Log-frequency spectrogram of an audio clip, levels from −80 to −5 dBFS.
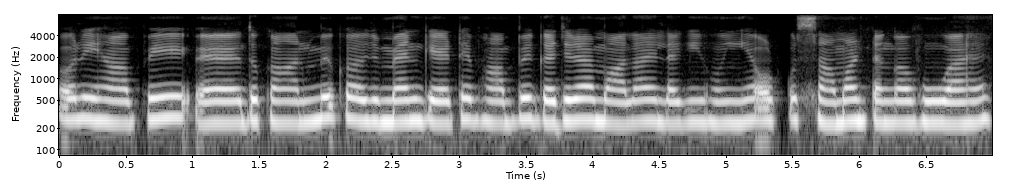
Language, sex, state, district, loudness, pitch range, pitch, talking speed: Hindi, female, Uttar Pradesh, Hamirpur, -14 LUFS, 240-255 Hz, 245 Hz, 205 wpm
